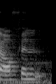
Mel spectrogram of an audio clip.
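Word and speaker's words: often: এটা অনেকে অফেন pronounce করে। আবার অনেকে অফটেন বলে। Both correct.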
